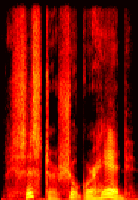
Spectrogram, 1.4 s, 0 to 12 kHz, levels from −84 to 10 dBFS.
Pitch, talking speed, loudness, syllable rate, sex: 150 Hz, 215 wpm, -16 LUFS, 4.7 syllables/s, male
